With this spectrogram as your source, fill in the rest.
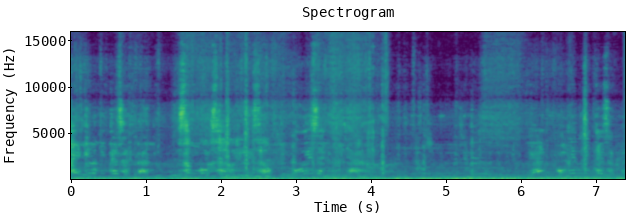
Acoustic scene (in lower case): car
